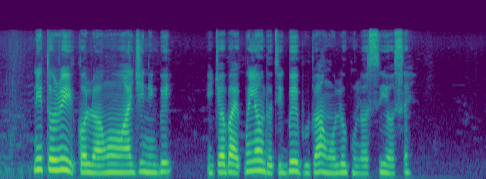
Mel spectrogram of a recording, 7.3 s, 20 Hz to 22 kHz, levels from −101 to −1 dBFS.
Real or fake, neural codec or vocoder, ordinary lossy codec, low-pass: real; none; none; 10.8 kHz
